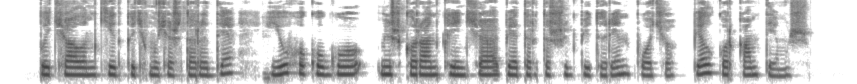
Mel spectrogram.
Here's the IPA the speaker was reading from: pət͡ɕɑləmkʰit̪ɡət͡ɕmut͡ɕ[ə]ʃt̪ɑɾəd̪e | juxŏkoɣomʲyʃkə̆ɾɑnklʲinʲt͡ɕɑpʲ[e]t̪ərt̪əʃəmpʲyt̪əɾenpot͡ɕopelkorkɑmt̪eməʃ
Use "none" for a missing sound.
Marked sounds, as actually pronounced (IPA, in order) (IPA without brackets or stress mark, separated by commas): ɑ, e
